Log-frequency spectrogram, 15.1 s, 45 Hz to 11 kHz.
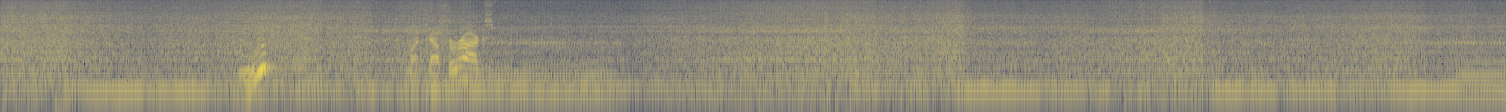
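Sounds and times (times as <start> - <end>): motorcycle engine running: 0.6 - 15.0.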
